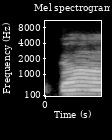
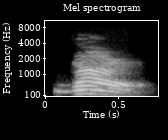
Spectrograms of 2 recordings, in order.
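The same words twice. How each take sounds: First: "Ga" with long a and no r; double A. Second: "Gar" with an r closing the open a. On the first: Teacher shows two A's, "Ga" held without r. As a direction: open "Ga" out, leaving off the r. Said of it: "Ga, dalawang A". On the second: Teacher compares sounds for girl, "Gar" with r. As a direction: say "Gar" keeping the final r. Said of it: "magiging ang sounds niya na yan". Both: Shown as a demonstration.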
